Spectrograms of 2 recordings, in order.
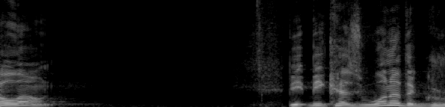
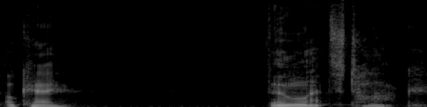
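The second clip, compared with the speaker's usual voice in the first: much softer, lower calm reply; gentle answer; 4 semitones lower, 9 dB quieter than usual. Acted. God answering lonely Elijah, soft and low. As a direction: answer softly, almost intimately.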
